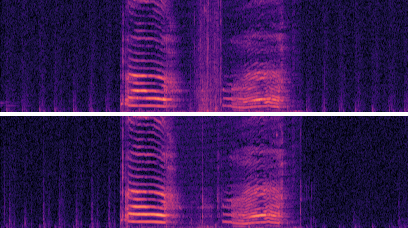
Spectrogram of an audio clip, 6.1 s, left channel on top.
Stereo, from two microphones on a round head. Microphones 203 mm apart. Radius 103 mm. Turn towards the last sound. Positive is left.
turn(degrees=-35)  # may be behind; listen again after turning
